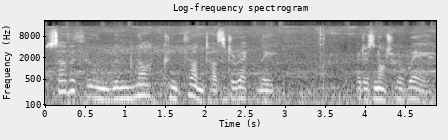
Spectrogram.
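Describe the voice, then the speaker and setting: A composed scholar in a video game, her voice very low for a woman. She speaks slowly and deliberately, dry and curious, as if weighing each word. There is clear noise behind her. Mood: cool, wry. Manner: measured, deliberate, pensive delivery. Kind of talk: scripted game cutscene narration.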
